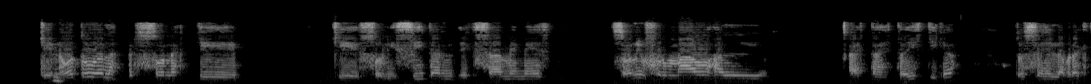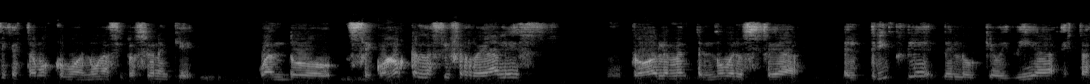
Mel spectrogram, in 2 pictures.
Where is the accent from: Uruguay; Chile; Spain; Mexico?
Chile; Santiago, Santiago Metropolitan Region; soy de Santiago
